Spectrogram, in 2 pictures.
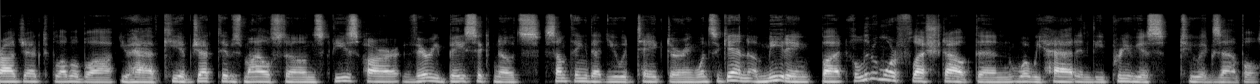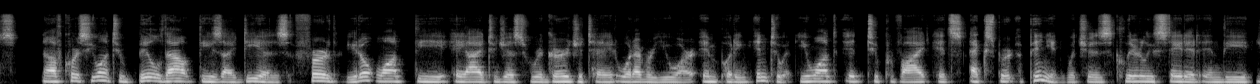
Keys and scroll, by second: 20.3 typing.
